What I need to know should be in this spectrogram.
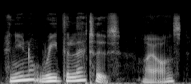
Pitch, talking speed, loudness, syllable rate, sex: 150 Hz, 250 wpm, -15 LUFS, 6.1 syllables/s, male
